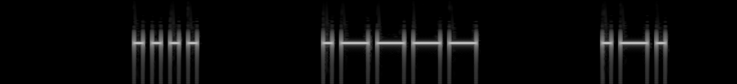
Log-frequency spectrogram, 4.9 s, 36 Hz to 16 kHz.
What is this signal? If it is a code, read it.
Morse code, heard as a keyed tone, about 20 wpm, spaced as for 8 wpm, 700 Hz. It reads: H1R
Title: 114 Lesson 19e - Letter w - Three Characters 20wpm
